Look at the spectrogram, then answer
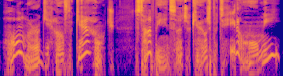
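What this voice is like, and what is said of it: Imitates Marge Simpson's voice, not great. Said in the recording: “My voice is a little dry, and I didn't do the best Marge Simpson I could do”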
